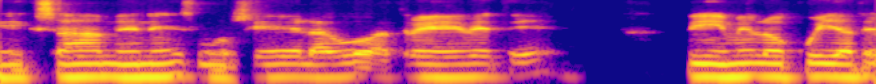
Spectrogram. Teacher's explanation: Fíjese que todas tienen el acento en la antepenúltima sílaba. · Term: esdrújulas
